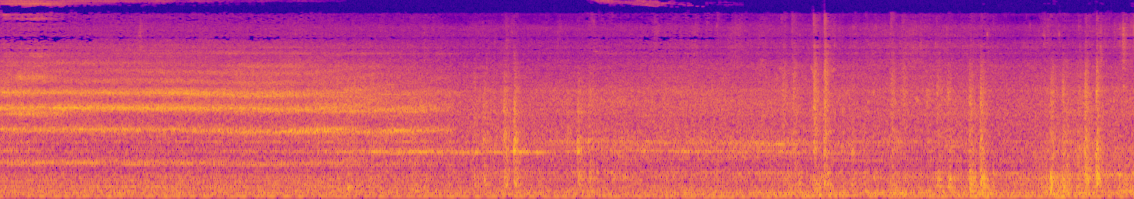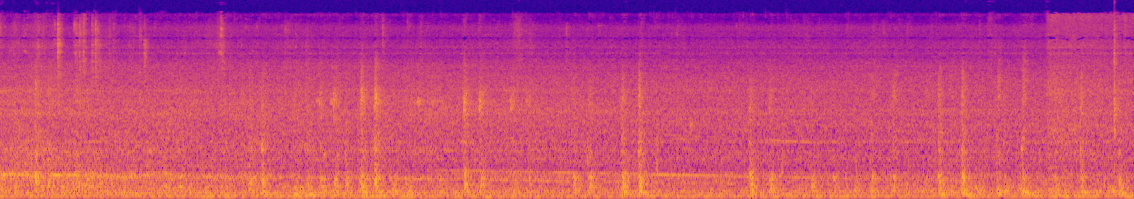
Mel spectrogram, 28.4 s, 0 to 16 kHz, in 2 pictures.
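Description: Running noise inside an N700S Shinkansen car: a steady rumble of wheels on rail with scattered clicks. A whine of several tones at the start slides slightly lower and fades out about five seconds in.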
